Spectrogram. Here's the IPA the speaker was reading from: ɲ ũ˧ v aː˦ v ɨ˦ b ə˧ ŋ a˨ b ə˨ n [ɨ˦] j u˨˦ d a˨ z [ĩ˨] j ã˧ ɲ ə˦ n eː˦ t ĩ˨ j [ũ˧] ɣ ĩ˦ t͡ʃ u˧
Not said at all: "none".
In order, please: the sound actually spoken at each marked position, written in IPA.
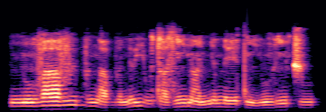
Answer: ɨ˦, ĩ˦, ũ˧

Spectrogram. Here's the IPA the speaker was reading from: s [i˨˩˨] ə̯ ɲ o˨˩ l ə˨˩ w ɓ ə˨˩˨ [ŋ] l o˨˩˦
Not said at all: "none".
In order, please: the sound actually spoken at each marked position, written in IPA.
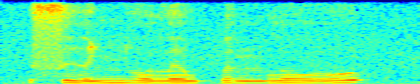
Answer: ɨ˨˩˨, ŋ

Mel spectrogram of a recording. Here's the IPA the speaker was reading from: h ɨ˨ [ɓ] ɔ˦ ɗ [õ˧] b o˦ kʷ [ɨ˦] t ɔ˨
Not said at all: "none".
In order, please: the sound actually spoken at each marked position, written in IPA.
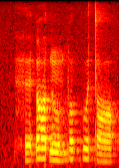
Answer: ɗ, ũ˧, ɨ˦

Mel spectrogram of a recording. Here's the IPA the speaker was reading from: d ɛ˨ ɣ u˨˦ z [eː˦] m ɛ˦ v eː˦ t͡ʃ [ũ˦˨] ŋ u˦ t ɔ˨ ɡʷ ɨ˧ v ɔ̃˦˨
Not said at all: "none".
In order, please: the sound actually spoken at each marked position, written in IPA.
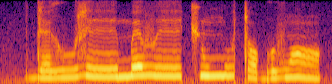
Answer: eː˧, ũ˦

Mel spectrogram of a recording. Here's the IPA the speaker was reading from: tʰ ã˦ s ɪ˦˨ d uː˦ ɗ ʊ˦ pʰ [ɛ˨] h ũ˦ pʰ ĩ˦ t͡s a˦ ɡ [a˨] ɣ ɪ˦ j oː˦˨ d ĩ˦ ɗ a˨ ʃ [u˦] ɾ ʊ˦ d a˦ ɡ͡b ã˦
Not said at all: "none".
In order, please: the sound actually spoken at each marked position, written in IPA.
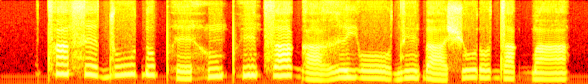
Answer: e˨, a˨, u˦

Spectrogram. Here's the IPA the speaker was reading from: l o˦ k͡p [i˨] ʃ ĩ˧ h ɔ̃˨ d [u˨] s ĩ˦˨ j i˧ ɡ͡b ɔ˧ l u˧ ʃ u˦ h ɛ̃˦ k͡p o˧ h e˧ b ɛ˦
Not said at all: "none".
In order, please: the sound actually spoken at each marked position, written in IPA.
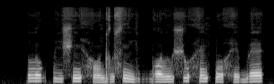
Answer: i˧, u˨˦

